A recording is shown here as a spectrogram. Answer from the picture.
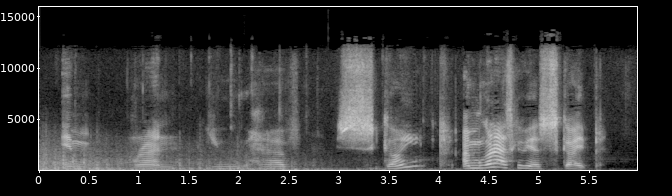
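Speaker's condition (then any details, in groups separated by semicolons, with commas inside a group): No condition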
